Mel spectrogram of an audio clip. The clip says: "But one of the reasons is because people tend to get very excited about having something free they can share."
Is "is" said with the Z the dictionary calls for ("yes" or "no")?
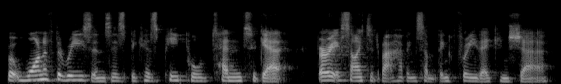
yes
